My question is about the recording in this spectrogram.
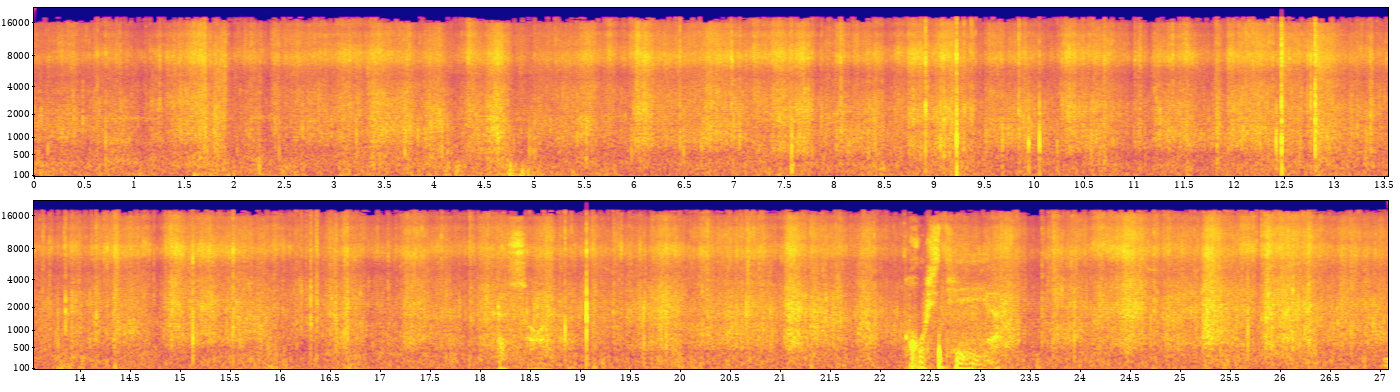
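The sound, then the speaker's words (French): Steady footsteps descending through a forest crunch and rustle through a layer, several to about ten centimetres thick, of dead leaves and dry wood, a continuous crackling shuffle with irregular sharper snaps, moderately loud, with no speech. “À mes pieds, un tapis de quelques centimètres, voire une dizaine de centimètres de feuilles mortes et de bois sec.”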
